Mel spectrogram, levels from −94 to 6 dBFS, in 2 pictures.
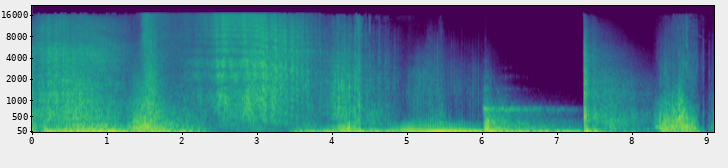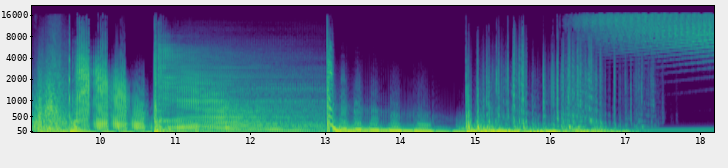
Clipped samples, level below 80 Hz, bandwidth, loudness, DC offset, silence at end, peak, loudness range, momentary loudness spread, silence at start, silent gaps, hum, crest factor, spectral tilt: under 0.1%; -14 dBFS; 17 kHz; -17 LUFS; under 0.1%; 0 s; -2 dBFS; 3 LU; 12 LU; 0 s; none; none; 12 dB; -5 dB/octave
